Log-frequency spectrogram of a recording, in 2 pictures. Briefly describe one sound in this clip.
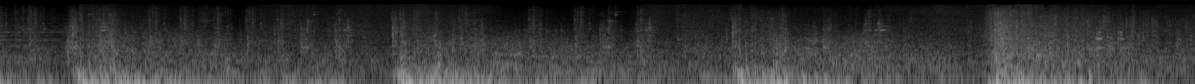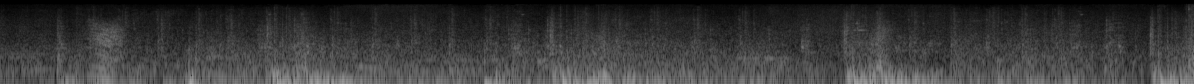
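Ocean waves wash steadily around a ship.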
